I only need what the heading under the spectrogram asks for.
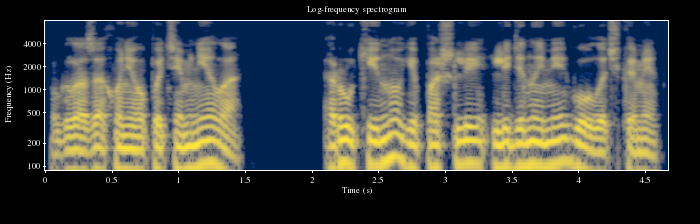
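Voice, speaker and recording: A man narrating an audiobook in a steady, even voice. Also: sits low, a little fast, no room sound.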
